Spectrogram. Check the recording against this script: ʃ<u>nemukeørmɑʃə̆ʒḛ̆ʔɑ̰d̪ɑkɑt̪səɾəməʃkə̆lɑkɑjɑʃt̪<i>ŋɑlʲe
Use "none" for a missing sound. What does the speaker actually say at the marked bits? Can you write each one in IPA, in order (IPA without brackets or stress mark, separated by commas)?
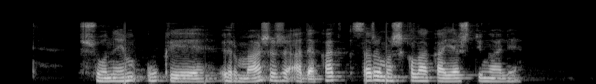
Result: o, y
